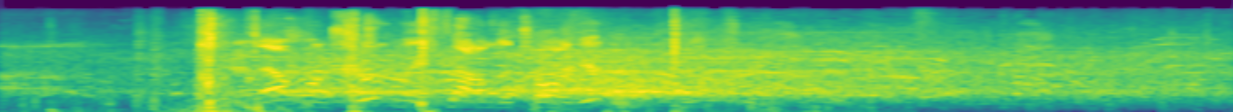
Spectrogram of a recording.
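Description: A crowd in a large arena cheers and roars.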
